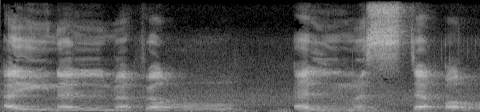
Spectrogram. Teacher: صفت تقریر را میں ایک محدود انداز میں ہوگی، مبالغہ نہ کیا جائے کہ جو ہے لا يحدث مثلہ، کہ اس کے جو ہے مثل اور کوئی را پیدا نہ ہو جائے، اس کا خیال رکھا جائے۔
